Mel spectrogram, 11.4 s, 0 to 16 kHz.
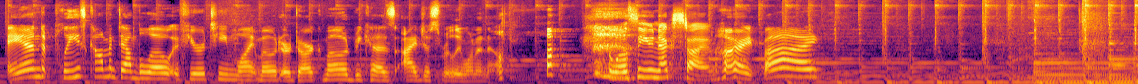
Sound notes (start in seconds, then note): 5.9 laughs; 8.5 uplifting music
